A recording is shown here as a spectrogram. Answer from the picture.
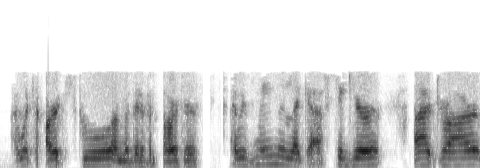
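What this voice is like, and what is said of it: Husky, nearly lost voice. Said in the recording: “I lose my voice quite a bit, and I'm right on the tail end of just losing my voice. I'm going to just be huskier. And, you know, than usual.”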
